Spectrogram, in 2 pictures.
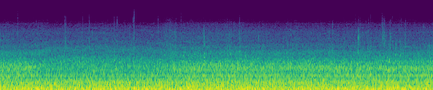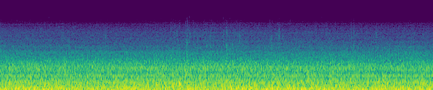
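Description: Steady rushing of fast-flowing river water below a dam spillway, an even noise that does not change.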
